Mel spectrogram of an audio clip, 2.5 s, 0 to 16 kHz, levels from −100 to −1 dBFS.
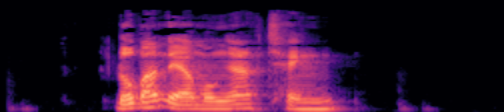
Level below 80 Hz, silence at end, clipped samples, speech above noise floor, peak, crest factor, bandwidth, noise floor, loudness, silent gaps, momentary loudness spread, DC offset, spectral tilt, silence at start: -66 dBFS; 0.8 s; under 0.1%; 47 dB; -4 dBFS; 20 dB; 11 kHz; -69 dBFS; -22 LUFS; none; 11 LU; under 0.1%; -5.5 dB/octave; 0.6 s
